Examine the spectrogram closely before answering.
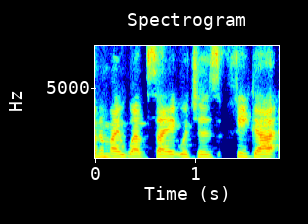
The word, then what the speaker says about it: fika: can always go to my website which is FICA f i k a some people say FICA but it's pronounced FICA which is a Swedish I apologize that's okay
